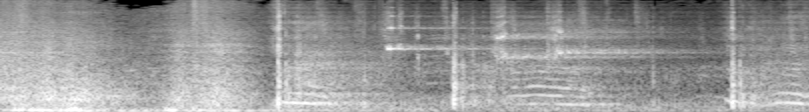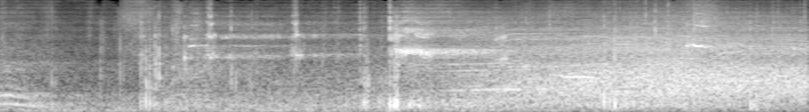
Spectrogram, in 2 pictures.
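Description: Tennis rally on a hard court: racket strikes on the ball about once a second, with shoe squeaks and a player's grunt between shots. After the last strike, about six seconds in, crowd noise swells.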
